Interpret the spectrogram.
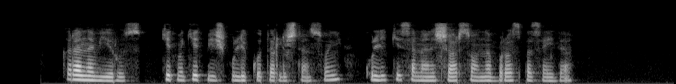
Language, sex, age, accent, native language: Uzbek, female, 19-29, Toshkent viloyati, Uzbek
